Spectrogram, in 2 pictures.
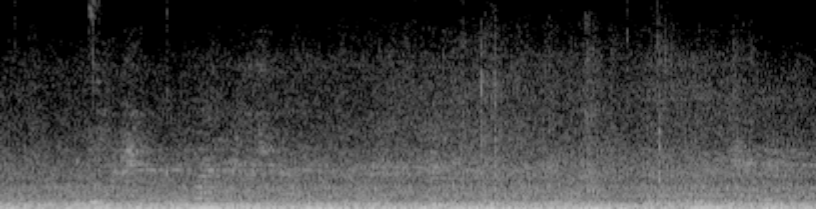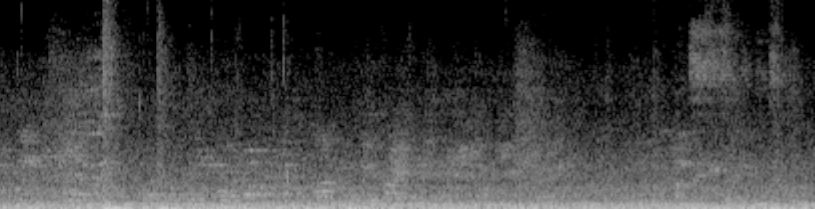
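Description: Restaurant background: a steady low rumble with faint indistinct voices and a few small clicks and taps.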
